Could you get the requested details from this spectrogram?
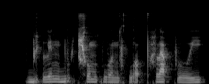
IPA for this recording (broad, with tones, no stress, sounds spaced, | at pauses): b i˨˩ ʔ l i˥˩ n b u˥˩ ʔ t͡ɕʰ o˧ m k w o˨˩ n kʰ w ɔ˨˩ ʔ pʰ l a˥˩ p̚ ʔ uː˩˦ j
